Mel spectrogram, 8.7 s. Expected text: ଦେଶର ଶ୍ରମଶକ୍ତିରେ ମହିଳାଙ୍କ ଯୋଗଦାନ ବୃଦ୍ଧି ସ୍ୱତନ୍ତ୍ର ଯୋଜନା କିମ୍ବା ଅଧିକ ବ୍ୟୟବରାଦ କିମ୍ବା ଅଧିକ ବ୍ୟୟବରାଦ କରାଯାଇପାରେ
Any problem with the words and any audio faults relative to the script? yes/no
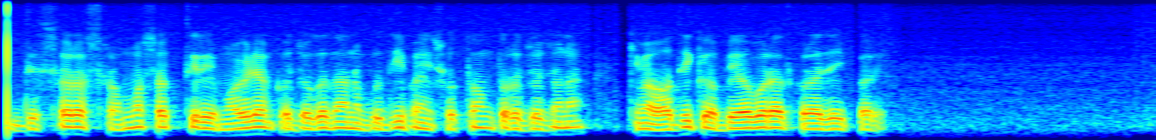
yes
